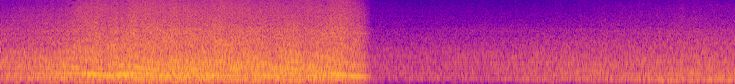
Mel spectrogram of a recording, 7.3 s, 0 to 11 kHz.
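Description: Race cars at the Richmond 200 roar loudly as the field accelerates through turn 4 after the pace car peels off, a dense engine wall rising in pitch before cutting abruptly to a quieter, distant drone.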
